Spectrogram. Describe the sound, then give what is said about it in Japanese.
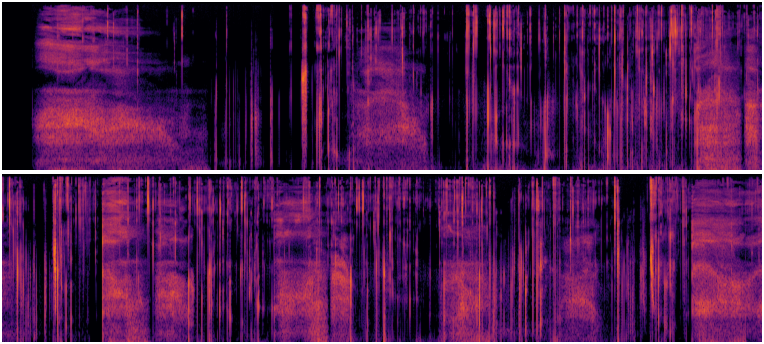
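Ear licking produces wet mouth sounds: many soft smacks, slurps and moist clicks in an irregular, continuous stream with breathy undertones. “お耳をペロペロ耳なめさせていただきます。”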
